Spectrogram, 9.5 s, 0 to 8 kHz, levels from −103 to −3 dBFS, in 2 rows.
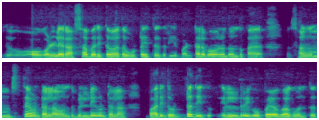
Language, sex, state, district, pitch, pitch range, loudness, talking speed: Kannada, female, Karnataka, Dakshina Kannada, 165 Hz, 145-180 Hz, -20 LUFS, 120 wpm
